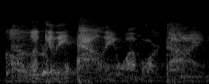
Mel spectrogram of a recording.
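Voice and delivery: breathy hushed whisper of an inner voice; soft whisper. Retold or imitated. Little inner voice whispering to the praying girl. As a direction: whisper it like a secret nudge. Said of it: "this little voice goes".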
